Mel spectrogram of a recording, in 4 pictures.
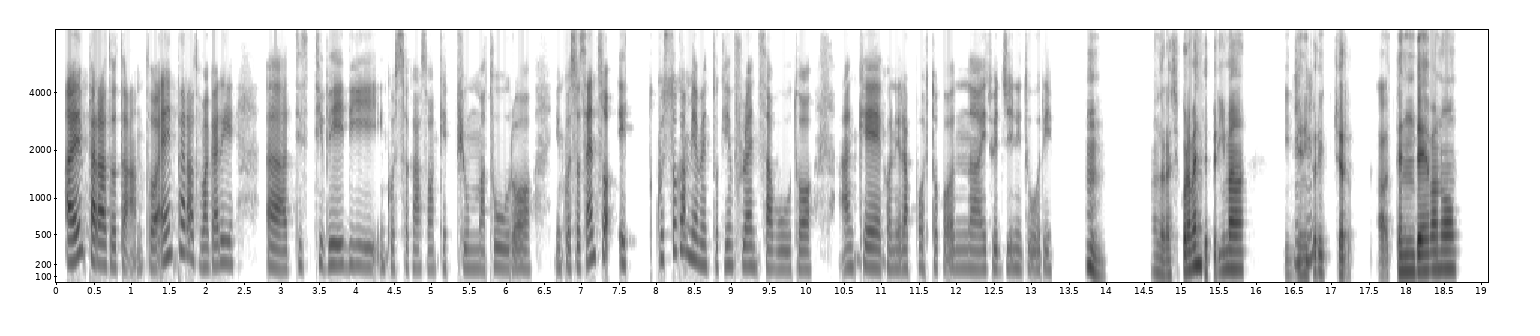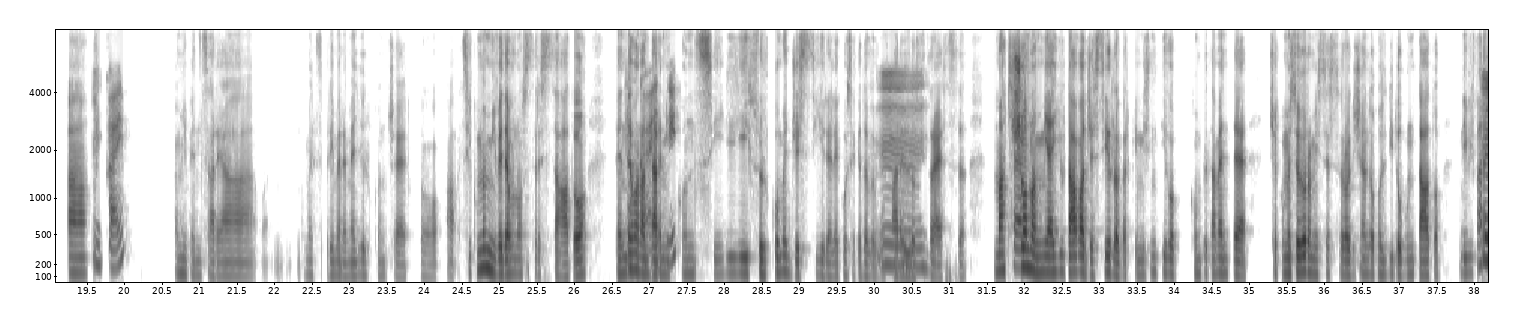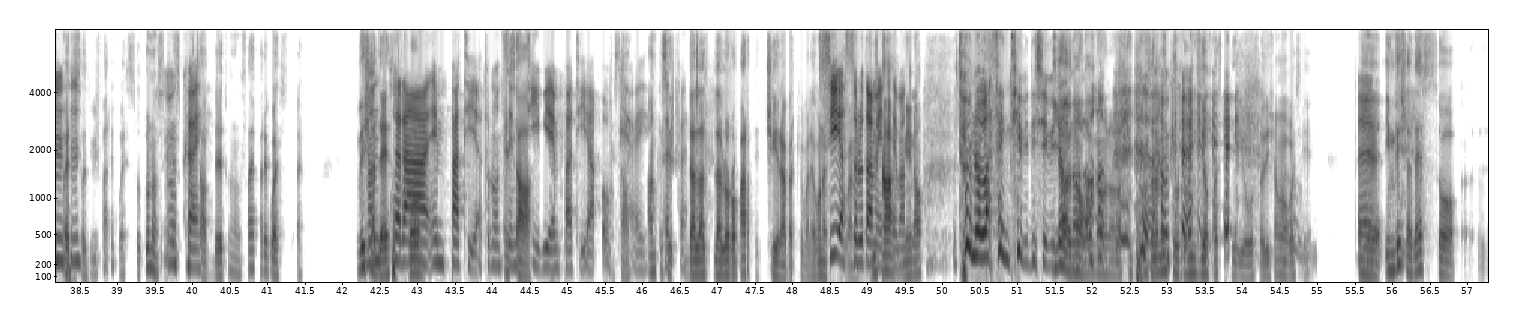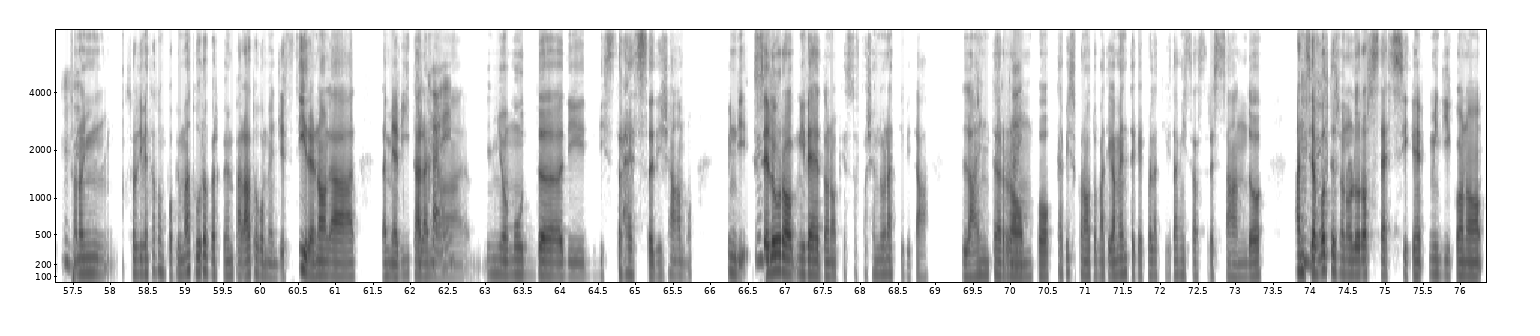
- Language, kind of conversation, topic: Italian, podcast, Quali segnali il tuo corpo ti manda quando sei stressato?
- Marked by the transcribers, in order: tapping; "okay" said as "chei"; laughing while speaking: "aiutarmi"; laughing while speaking: "tu non la sentivi. Dicevi No, no, no. Okay"; in English: "mood"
